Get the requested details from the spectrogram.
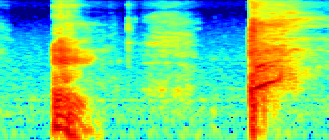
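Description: Someone clears their throat twice, loud, while putting a cough drop in, with a small click and a faint breathy rustle in the pause between the two rough bursts.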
